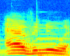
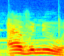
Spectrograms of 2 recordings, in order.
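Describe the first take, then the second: Both takes have the same delivery.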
